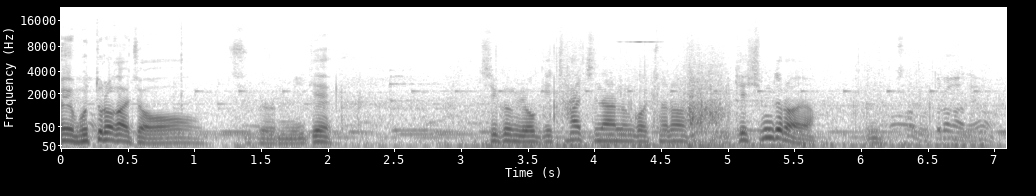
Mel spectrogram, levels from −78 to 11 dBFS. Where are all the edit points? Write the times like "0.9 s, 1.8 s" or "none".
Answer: none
